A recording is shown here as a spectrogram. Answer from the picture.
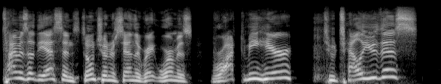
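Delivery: very high-pitched, loud, excited yelling. Speaking in character, urging the others that time is short: loud excited shouting. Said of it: "I got real loud".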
